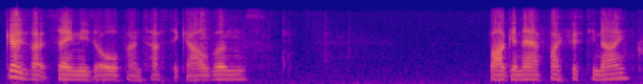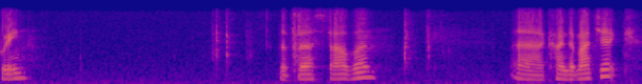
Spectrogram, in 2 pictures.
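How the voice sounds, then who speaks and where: A middle-aged British man with a mid-range voice and steady tone takes his time, pausing often as he rambles hesitantly and understatedly through an unscripted show-and-tell vlog, like a host showing off his collection. It's a dull, lo-fi home recording with slight background noise.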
